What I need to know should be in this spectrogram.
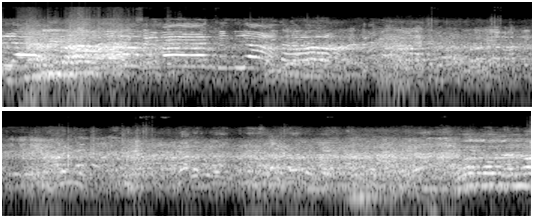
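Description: A crowd of men talks and calls out loudly and close by, in an echoing room.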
